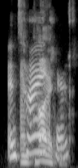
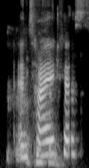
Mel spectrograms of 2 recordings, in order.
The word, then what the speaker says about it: Antiochus: Antiochus. Antiochus.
